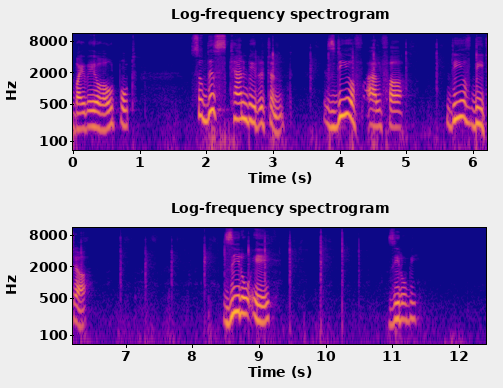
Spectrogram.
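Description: A middle-aged woman speaks calmly through a microphone, in short phrases with pauses.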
